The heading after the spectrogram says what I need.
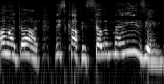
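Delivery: put-on high, gushing online video host voice. Advising a fellow creator not to copy YouTubers, in a mock-gushing YouTuber voice. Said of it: "do the thing where you're like".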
